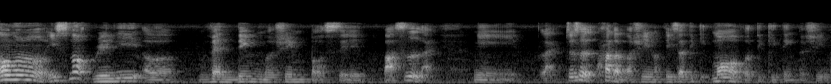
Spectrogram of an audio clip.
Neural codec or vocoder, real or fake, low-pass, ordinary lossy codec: none; real; 7.2 kHz; none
